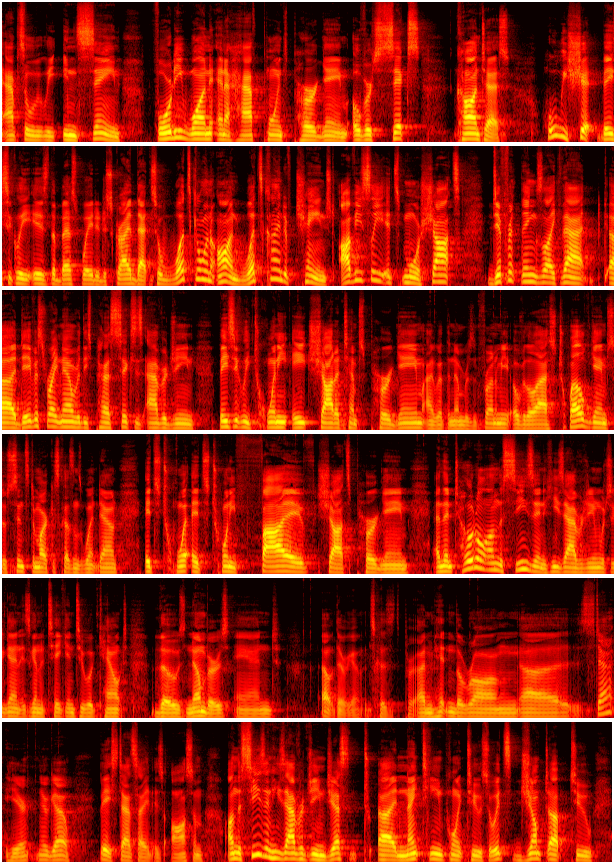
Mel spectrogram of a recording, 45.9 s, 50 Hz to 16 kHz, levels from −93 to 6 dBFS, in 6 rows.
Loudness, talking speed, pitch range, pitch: -27 LUFS, 175 wpm, 105-140 Hz, 120 Hz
